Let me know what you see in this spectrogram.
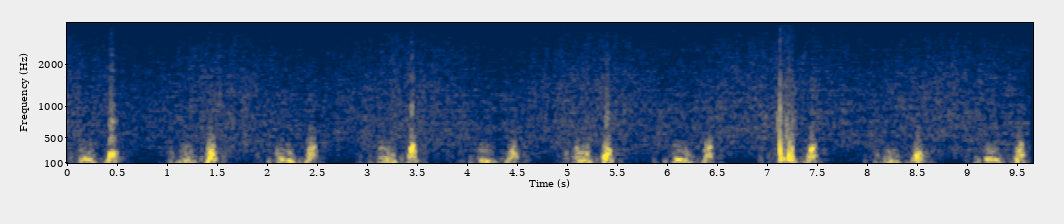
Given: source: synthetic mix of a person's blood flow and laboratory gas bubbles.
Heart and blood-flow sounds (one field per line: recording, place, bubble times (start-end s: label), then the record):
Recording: Doppler ultrasound of blood flow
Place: precordium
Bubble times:
7.10-7.33 s: bubbles
From the record:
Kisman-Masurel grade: 113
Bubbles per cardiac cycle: 1 to 2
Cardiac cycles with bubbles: 1 to 10%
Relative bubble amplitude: loud (0.450 to 0.775)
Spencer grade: 1 (occasional bubble signal discernible with the cardiac motion signal, with majority of cardiac periods free of bubbles)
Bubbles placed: only in the low amplitude regions of the cardiac cycle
